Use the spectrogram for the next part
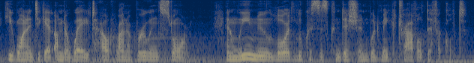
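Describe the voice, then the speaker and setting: A woman playing a composed, sceptical manor employee in a period audio drama, with a measured, formal, restrained manner. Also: low-pitched, little pitch movement, soft background music, close to an everyday voice. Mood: grave recounting.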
